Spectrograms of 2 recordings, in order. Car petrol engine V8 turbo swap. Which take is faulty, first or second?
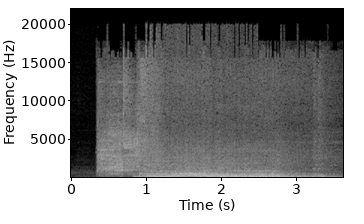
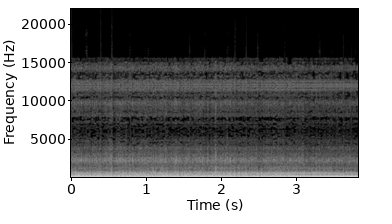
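first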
